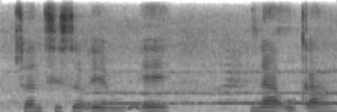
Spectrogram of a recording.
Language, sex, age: Southern Sotho, female, 20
